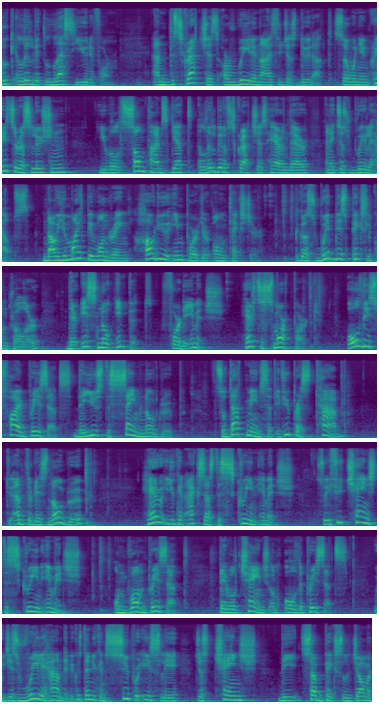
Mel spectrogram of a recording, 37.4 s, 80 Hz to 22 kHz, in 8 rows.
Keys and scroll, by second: 17.9 ctrl+space, 18.2 shift+F1, 29.4 ctrl+space.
